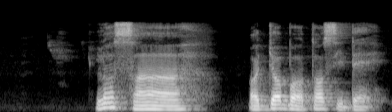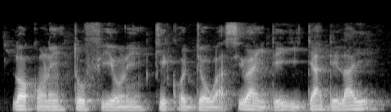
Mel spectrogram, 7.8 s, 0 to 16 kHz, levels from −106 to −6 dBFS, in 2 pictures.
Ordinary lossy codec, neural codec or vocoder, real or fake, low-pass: none; none; real; 7.2 kHz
